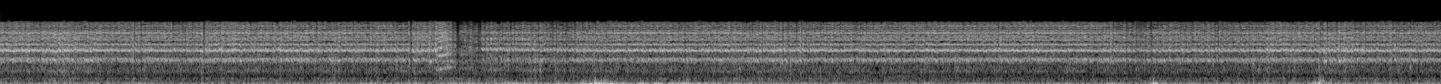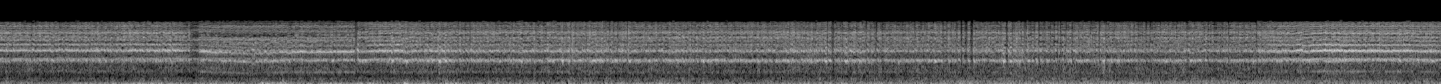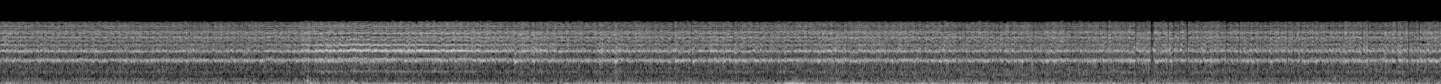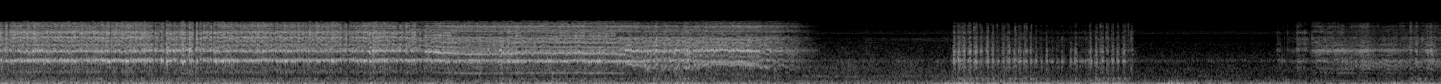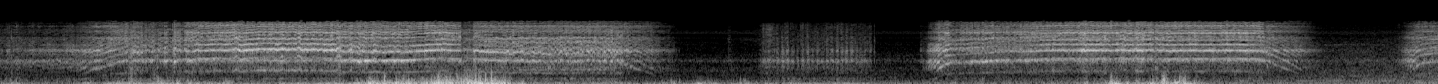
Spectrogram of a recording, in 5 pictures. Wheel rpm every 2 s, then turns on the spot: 160, 160, 170, 160, 160, 160, 160, 160, 160, 160, 160, 160, 160, 150, 150, 150, 150, 150, 160, 160, 150, 150, 150, 150, 140, 80, 10, 10, 30, 100, 160, 140, 20, 50, 160, 60.
52-54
